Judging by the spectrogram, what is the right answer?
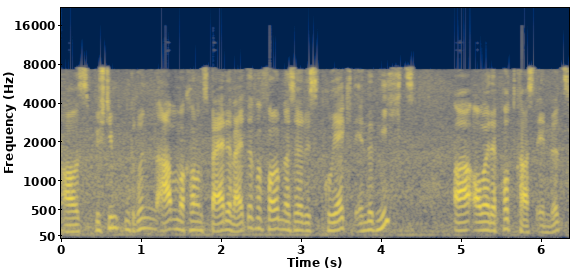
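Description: Fairly quick speech from a man, set against noticeable background noise. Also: fairly high pitch for a man, ordinary pitch variation. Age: 20s. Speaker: psychology coach and public speaker. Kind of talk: casual chat. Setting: outdoors by a river.

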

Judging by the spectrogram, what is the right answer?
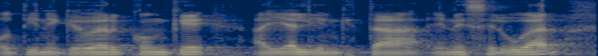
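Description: The voice belongs to a man. It is pitched in the middle range. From Argentina, Avellaneda, Santa Fe. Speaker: real estate entrepreneur. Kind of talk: interview conversation. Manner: halting, with many fillers.

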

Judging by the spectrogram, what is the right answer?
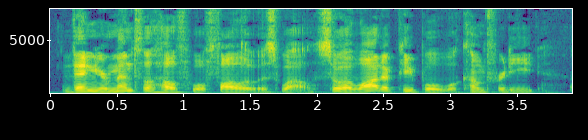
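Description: In an American accent, the voice comes across as somewhat breathy. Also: man. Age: 20s. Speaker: podcast host, college student. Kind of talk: solo monologue podcast. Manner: casual, with many fillers.

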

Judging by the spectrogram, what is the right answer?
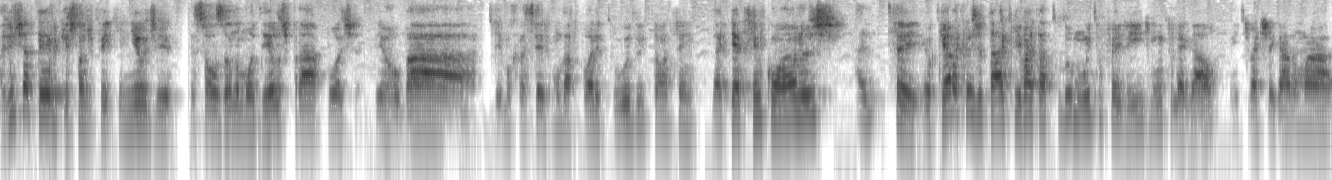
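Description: At a moderate pace and with hardly any pauses, a man speaks in a high voice with lively intonation. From Brazil, Rio de Janeiro (Niterói). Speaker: data scientist and novelist. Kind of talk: interview.

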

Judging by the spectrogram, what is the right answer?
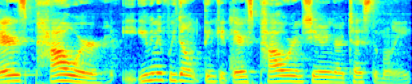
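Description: At a fairly quick pace, a woman talks with a dark, mellow tone and ordinary pitch variation. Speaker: faith podcast host. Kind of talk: devotional monologue. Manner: casual.

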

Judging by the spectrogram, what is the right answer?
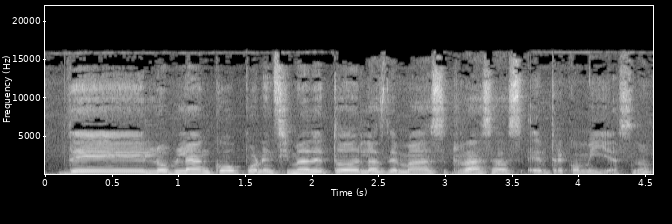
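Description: A woman talks in a fairly high pitch. Her pitch varies in an ordinary way. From Mexico, Veracruz. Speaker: student researcher on racism. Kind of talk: casual chat.

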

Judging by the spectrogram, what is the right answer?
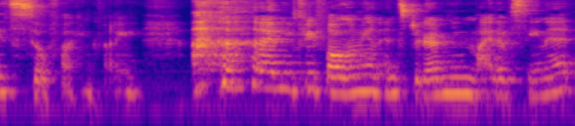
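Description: Speaking fast with an American accent, a woman keeps her voice at a medium pitch. Her pitch varies in an ordinary way.

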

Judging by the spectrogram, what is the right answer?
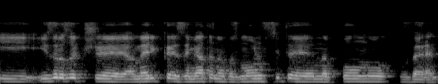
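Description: The pace is fairly slow. A man talks at a fairly high pitch. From Bulgaria, Shumen. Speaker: designer and street artist. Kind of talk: interview.

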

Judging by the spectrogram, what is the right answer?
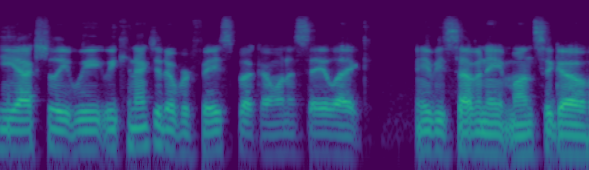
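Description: With an American accent, a man speaks in a fairly low pitch using monotone, flat intonation. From US, Seattle, Washington. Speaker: AI platform director. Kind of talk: interview.

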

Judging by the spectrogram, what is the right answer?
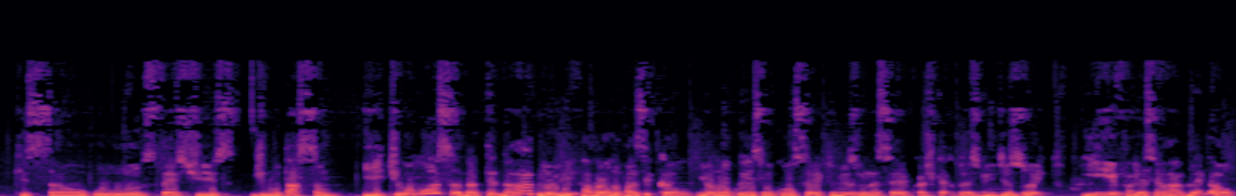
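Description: Pitched high with very wide swings, a man speaks at a fairly quick pace with hardly any pauses and very even loudness. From Minas Gerais, Brazil (Belo Horizonte). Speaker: software architect. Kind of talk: casual chat.

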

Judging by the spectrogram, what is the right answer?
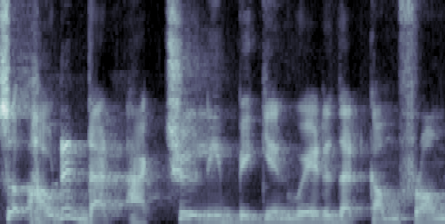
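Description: A man speaks at a fairly high pitch with a somewhat breathy quality. His pace is moderate and his pitch varies in an ordinary way. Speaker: podcast host. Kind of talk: interview conversation.

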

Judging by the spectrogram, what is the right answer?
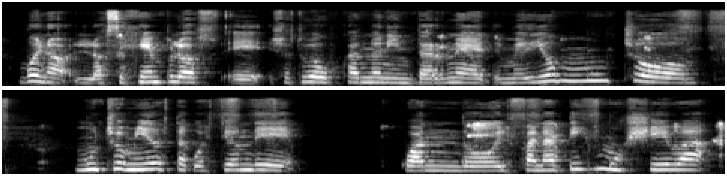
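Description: Here a woman speaks at a fairly slow pace in a high pitch. Her pitch variation is ordinary. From Argentina. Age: 50s. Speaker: podcast host. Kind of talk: casual chat. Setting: live stream.

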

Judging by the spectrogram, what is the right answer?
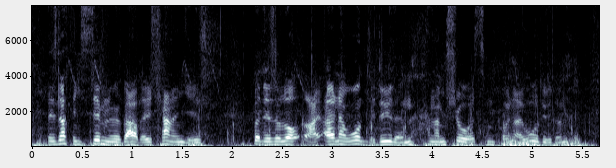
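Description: Noticeable background noise runs beneath a man speaking at a very fast pace. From England. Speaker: amateur endurance runner and charity fundraiser. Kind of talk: casual interview while jogging. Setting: outdoors in a park. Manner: hesitant, many fillers.

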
